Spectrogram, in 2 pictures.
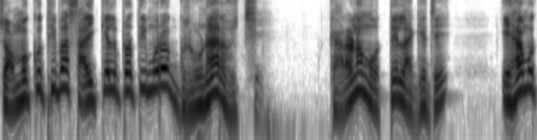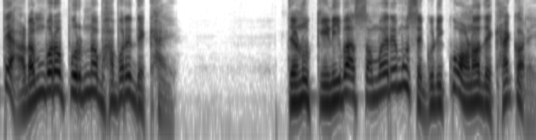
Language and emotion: Odia, disgusted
